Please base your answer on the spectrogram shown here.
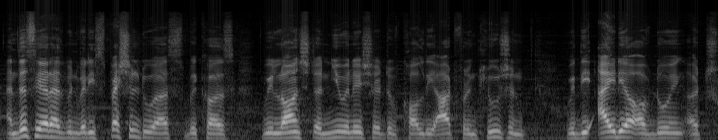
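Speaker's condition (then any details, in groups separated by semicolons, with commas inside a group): No condition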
